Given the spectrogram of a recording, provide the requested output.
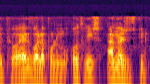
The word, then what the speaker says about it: Autriche: Le mot Autriche commence par un A majuscule parce que c'est un nom propre. Donc le son O du début de Autriche s'écrit A majuscule U. Ensuite, tri, T-R-I, che, C-H-E.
